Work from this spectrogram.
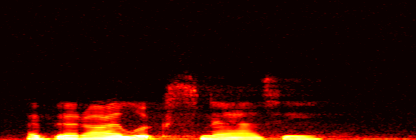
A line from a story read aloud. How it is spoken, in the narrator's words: murmured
